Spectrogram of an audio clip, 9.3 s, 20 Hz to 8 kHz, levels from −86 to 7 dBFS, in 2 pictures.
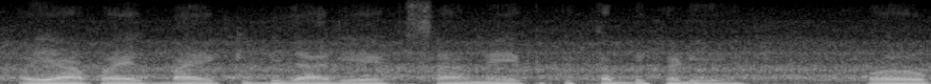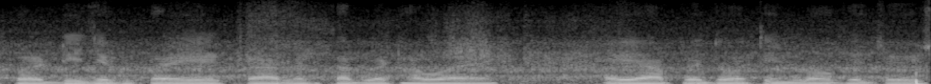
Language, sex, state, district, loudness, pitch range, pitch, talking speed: Hindi, male, Uttar Pradesh, Ghazipur, -23 LUFS, 110-120 Hz, 115 Hz, 220 wpm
